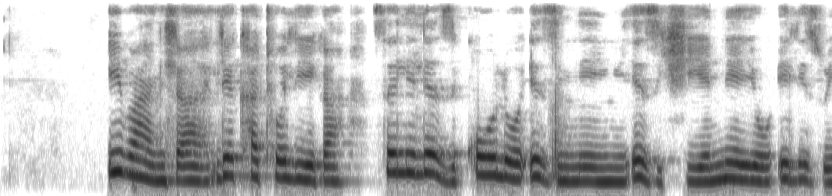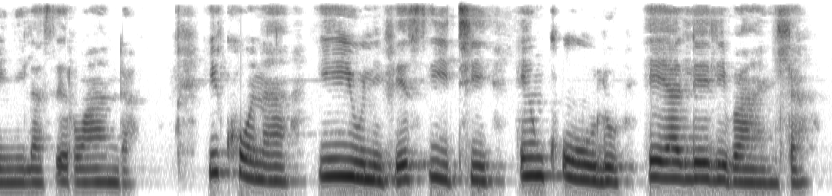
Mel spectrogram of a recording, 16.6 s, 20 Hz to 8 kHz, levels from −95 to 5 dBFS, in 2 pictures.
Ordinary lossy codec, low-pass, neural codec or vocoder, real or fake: AAC, 48 kbps; 7.2 kHz; none; real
